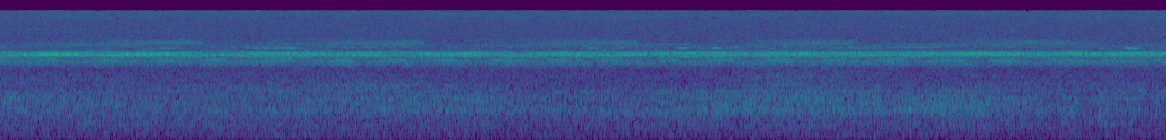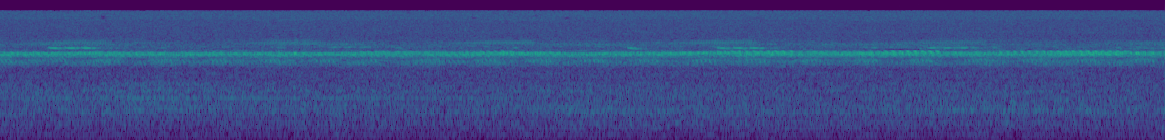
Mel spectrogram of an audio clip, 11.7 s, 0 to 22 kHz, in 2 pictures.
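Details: Autumn insects singing at night in the Tsukimi forest, Kaizu, Gifu Prefecture, Japan, from a lookout 180 m above the Nobi Plain: a steady high ringing trill with faint chirps above, over a soft broadband hum of distant background noise.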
